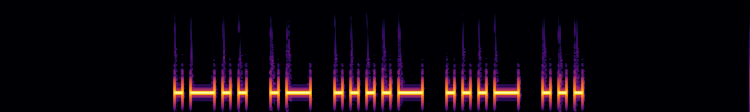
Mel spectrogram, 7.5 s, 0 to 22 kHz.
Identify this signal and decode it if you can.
Morse code, heard as a keyed tone, about 15 wpm, 700 Hz. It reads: LA4VS
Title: DXCC-100 Call Signs - 5 Characters - Repeated 2x - 15wpm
